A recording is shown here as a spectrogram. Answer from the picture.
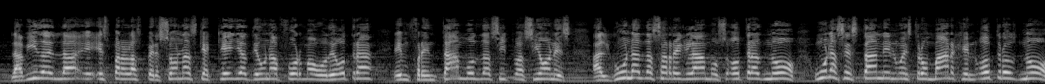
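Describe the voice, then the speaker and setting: A man with an extremely high pitch talks at a moderate pace with hardly any pauses and fairly even intonation, amid noticeable background noise. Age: 60s. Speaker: pastor. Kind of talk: sermon.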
